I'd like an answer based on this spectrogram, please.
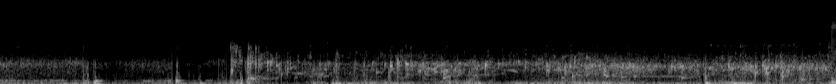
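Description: Sea water sloshing at a boat's hull, then, from about two seconds in, muffled gurgling and a fine continuous crackle as heard through a camera held underwater.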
